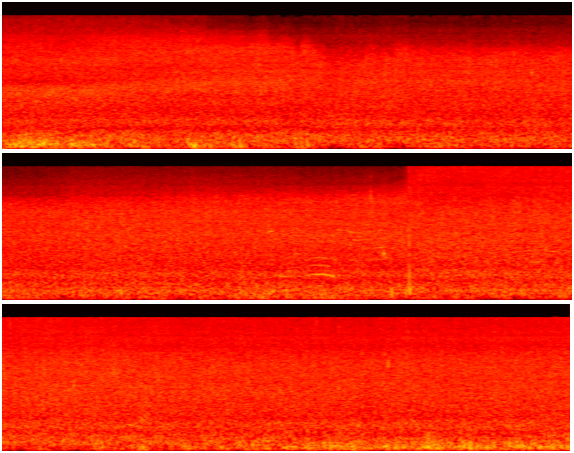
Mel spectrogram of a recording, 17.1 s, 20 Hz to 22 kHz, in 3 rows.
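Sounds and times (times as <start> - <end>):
wind rumble on microphone: 0.0 - 4.6, 11.6 - 17.0
stream rushing over stones: 0.0 - 17.0.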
